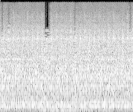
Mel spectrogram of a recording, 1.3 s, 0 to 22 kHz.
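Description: A car engine runs steadily nearby as a steady, even drone with a low rumble, while someone wires up a 1978 cafe scrambler motorcycle build, with no voices over it.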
